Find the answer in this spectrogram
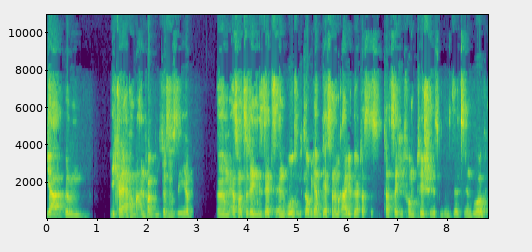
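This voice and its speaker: A man talks very fast in a fairly high voice, with ordinary pitch variation. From Germany, Schwelm (Ruhr area, NRW). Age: 20s. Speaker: remote worker. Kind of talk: casual chat.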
